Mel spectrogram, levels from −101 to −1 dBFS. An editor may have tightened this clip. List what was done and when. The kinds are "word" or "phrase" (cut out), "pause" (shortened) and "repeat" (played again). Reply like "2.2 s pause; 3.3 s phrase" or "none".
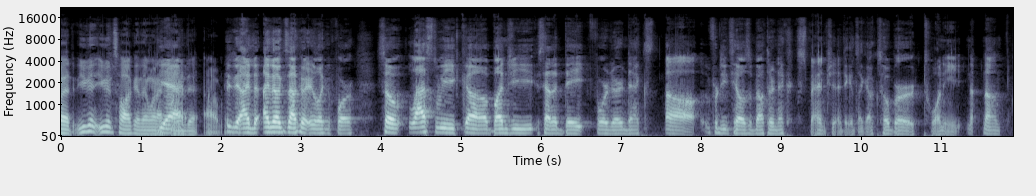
7.5 s pause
